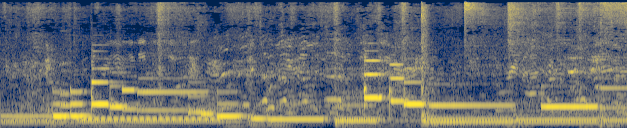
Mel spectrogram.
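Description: Live jazz trio playing: a stage keyboard holding chords and stepping through a melody, an upright double bass plucking underneath, and a drum kit with cymbals.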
